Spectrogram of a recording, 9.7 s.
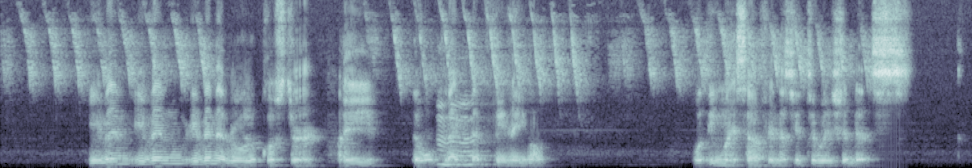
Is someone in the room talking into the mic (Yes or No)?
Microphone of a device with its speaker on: Yes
